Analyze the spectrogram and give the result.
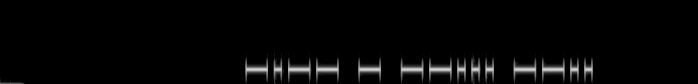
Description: Morse code, heard as a keyed tone, about 17 wpm, 700 Hz. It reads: YT7Z
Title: DXCC-100 Call Signs - 4 Characters - 17wpm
